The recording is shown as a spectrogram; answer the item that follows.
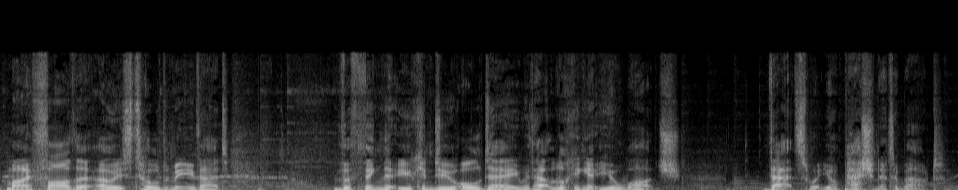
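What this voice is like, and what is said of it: Imitated thick British accent. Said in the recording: “in his little thick British accent”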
